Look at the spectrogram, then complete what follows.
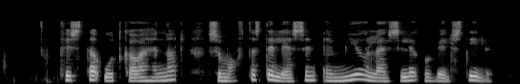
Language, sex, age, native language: Icelandic, female, 30-39, Icelandic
